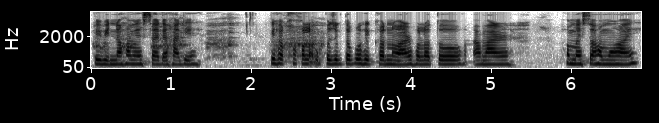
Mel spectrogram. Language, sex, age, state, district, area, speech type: Assamese, female, 45-60, Assam, Darrang, rural, spontaneous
